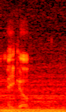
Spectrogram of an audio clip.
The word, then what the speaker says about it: Mako: would you say that what did it pronounce marco instead of mako don't mind hey yeah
